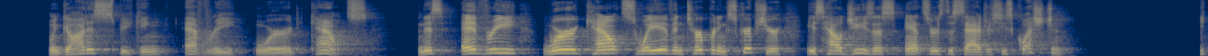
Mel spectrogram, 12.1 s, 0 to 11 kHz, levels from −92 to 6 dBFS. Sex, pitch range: male, 125-200 Hz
